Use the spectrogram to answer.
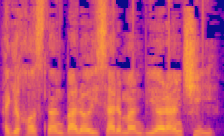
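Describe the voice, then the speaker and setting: A man's voice: on the high side, steady tone, darkish tone, dry recording, pitched above the performer's own voice, close to an everyday voice. A man voicing a nervous village man who wants to run away. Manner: nervous, self-concerned.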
